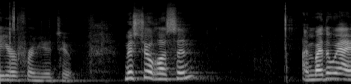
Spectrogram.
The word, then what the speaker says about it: Ghosn: I say Ghosn or should I say Ghosn, or what do you prefer? Well, it depends what's your origin. My origin is Syrian. So you yes, can pronounce Ghosn. Okay. But it's very complicated for somebody who's not of Arab origin. That's correct. So that's why. So we'll say Ghosn.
